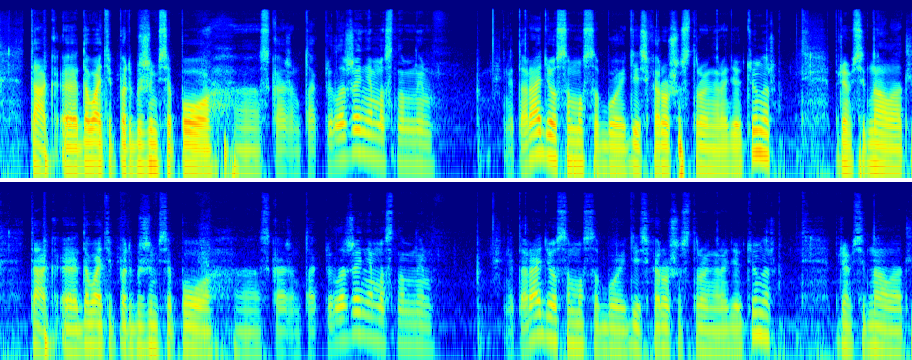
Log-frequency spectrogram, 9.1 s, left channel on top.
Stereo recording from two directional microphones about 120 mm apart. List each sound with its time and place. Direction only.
0.0 s speech: 55° left (ahead or behind)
